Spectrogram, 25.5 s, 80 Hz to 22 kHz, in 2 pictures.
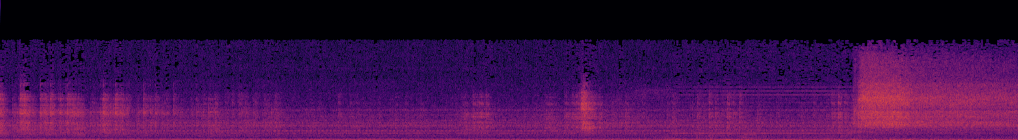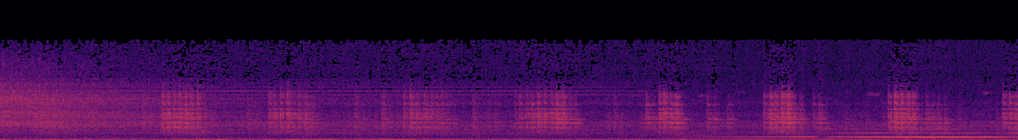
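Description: Z 20500 RER C electric commuter train running, heard from aboard: a steady rumble of the running gear, with a low motor tone sliding down in pitch as the train slows. A short hiss comes about eleven seconds in, and a thin steady tone sounds near the end.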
